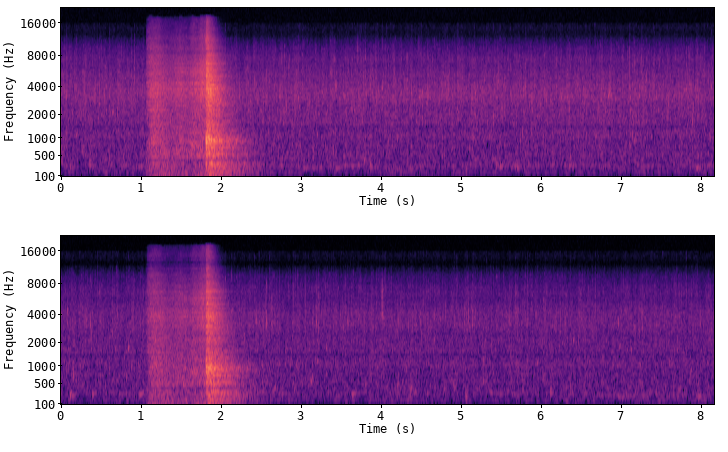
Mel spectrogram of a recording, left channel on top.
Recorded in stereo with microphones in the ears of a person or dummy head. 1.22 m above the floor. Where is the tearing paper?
25° left (ahead or behind), 1.6 m.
